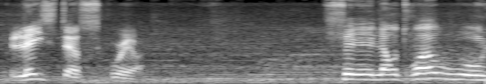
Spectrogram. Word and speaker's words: Leicester: là sur le cinéma nous prenons le lait et la fin stère le milieu on ne le prononce pas donc Leicester Square c'est l'endroit où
